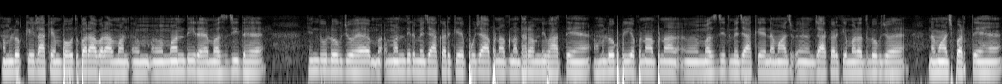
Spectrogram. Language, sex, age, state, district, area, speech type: Urdu, female, 45-60, Bihar, Supaul, rural, spontaneous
